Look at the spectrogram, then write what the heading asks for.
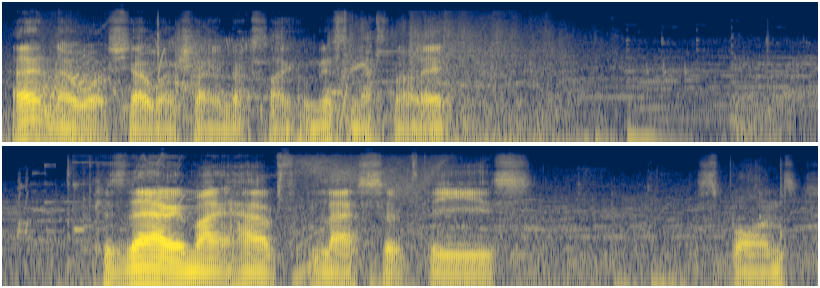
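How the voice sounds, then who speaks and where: A man with a slightly sore, hoarse throat, casually commenting on his live gameplay stream and rambling with lots of filler words and self-corrections. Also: sits low.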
